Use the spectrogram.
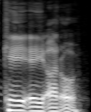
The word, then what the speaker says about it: Karo: Spell it. K-A-R-O.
